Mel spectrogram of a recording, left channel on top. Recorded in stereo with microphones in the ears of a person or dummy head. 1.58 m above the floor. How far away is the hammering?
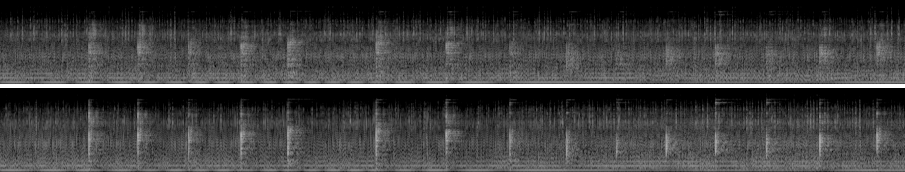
About 5 m.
